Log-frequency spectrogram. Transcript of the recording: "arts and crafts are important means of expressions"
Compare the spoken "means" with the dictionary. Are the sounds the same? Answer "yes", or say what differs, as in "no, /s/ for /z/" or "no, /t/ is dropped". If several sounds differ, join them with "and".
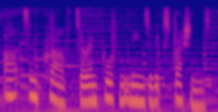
yes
